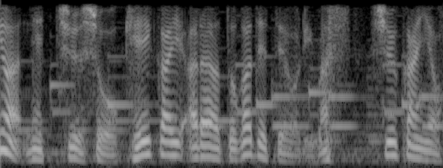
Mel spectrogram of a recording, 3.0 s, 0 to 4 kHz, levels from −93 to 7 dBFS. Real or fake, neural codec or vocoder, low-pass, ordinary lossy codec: real; none; 3.6 kHz; none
